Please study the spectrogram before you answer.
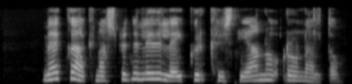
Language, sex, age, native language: Icelandic, female, 40-49, Icelandic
